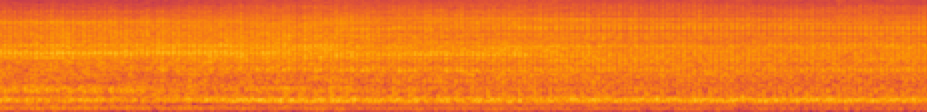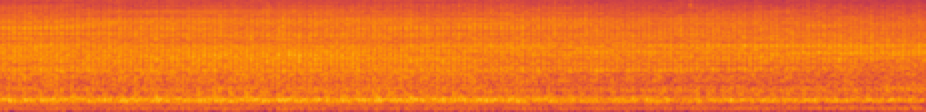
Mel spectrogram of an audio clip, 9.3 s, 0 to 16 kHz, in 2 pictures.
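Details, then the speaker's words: 2005 Nissan Quest 3.5 V6 at idle, front cover partly off: loud, busy metallic clatter of the timing chain slapping because a broken tensioner guide slid down and the plunger pushes on its metal backing. "the chain is the chain is making a tremendous amount of noise because of the way that tensioner is writing"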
